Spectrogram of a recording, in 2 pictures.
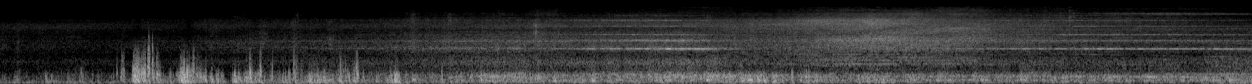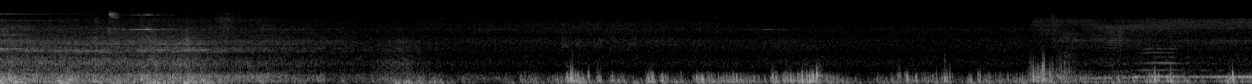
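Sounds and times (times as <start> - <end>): train rumble: 0.0 - 25.0
high wheel squeal: 3.7 - 15.2.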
